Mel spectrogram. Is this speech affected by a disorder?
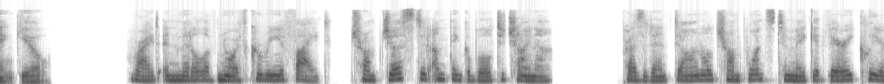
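No.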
